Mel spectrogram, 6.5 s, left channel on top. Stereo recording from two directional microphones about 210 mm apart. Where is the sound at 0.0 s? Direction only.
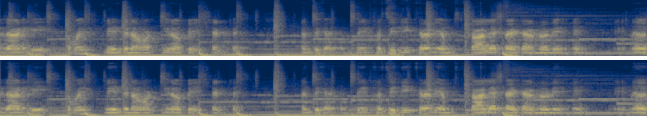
Centre (ahead or behind).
